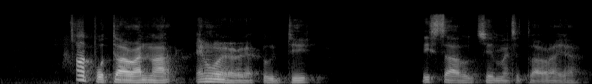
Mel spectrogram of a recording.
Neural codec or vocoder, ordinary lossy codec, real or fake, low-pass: codec, 16 kHz in and 24 kHz out, 0.8 kbps, FocalCodec, streaming, 65536 codes; none; fake; 10.8 kHz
